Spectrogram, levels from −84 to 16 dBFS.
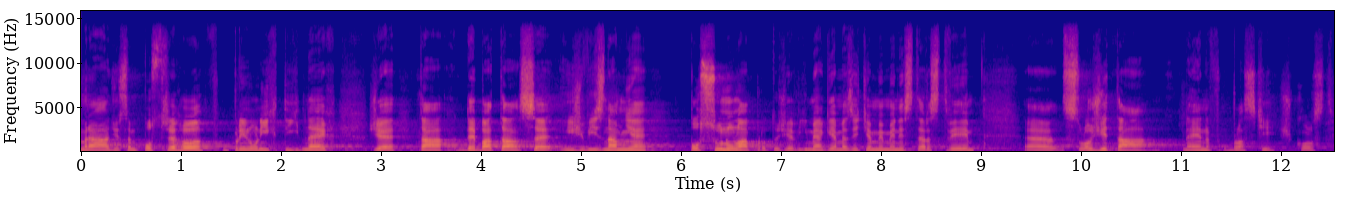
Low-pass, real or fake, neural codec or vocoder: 14.4 kHz; fake; vocoder, 48 kHz, 128 mel bands, Vocos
